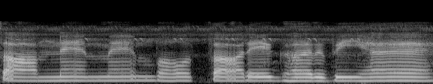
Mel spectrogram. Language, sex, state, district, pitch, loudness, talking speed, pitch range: Hindi, male, Jharkhand, Deoghar, 170 Hz, -19 LUFS, 95 wpm, 170-175 Hz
